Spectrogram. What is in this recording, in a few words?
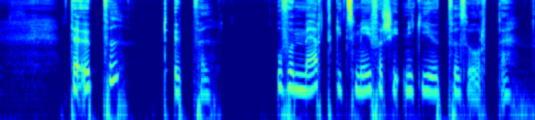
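"de Oepfel", Swiss German vocabulary; Wortschatz Kapitel 4; Kapitel 4 Zusatzwortschatz 1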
